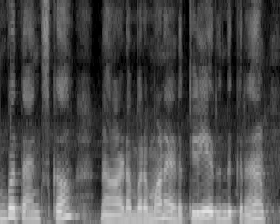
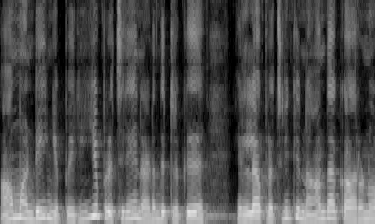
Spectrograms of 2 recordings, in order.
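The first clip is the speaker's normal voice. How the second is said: ordinary delivery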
